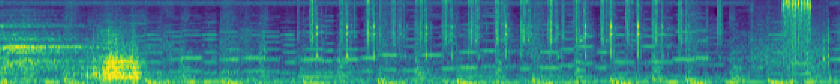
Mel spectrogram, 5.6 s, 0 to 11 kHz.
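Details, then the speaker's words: Old PCV valve removed from a 2013 Toyota Camry SE 2AR-FE engine, shaken by hand: quick, fairly even rattling clicks, about ten a second; it still rattles but sounds stiffer and more restricted than the new valve; PCV valve rattle. "oh I hear the difference this one I and I can feel whatever is rattling inside is a lot more free"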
